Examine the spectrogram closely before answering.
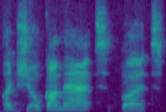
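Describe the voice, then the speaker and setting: A man co-hosting a casual fan review podcast, talking in a rambling, halting and enthusiastic way. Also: mid-range voice, sharp tone. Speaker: podcast co-host.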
